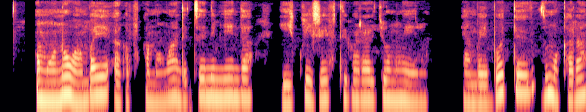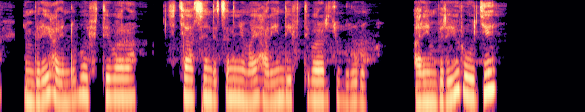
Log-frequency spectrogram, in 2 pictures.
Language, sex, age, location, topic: Kinyarwanda, female, 18-24, Huye, health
